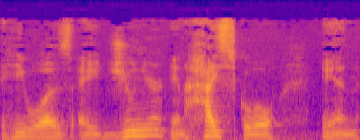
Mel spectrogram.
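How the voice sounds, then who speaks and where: Fairly low in pitch, a man speaks with a somewhat breathy sound. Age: 60s. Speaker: oral history interviewer. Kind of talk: oral history interview.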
